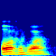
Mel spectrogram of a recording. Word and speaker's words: au revoir: But so imagine hawking a loogie and you're saying au revoir.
